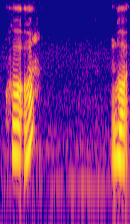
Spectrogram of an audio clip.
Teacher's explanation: महाप्राण जिनमें अधिक वायु निकले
